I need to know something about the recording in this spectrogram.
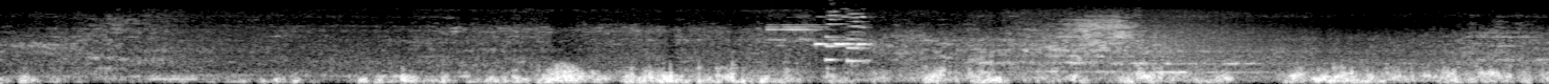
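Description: Vehicles rush past on a nearby road.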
